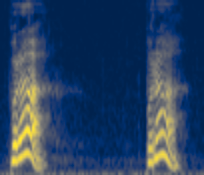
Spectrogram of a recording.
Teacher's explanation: emphasize the A and make the U almost disappear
